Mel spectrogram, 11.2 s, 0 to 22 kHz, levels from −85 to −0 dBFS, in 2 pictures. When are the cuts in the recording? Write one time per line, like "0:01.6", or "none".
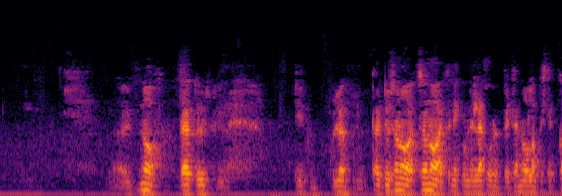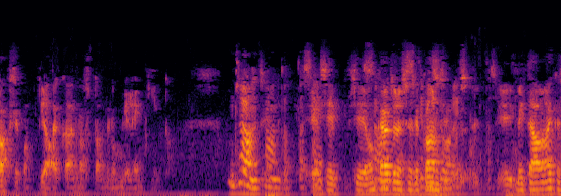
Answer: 0:04.8
0:07.8
0:08.2
0:08.8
